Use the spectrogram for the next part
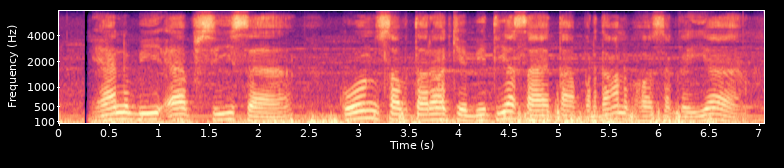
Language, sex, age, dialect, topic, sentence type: Maithili, male, 25-30, Bajjika, banking, question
